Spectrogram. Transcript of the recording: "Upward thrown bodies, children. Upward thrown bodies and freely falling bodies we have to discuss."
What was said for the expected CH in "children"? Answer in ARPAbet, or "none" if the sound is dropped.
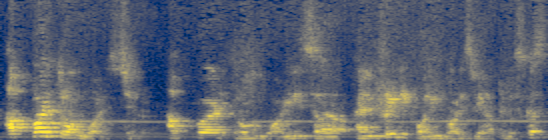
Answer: CH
